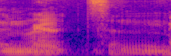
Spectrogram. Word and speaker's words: Märzen: It's spelled Marzen, so it looks like Marzen, but I believe with the umlaut over the A, it's pronounced Märzen.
